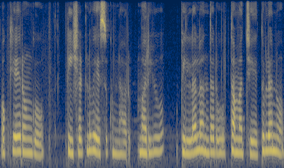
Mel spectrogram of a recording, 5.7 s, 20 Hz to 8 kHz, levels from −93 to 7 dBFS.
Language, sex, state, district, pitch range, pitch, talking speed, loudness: Telugu, female, Andhra Pradesh, Krishna, 200-225 Hz, 205 Hz, 115 wpm, -17 LUFS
